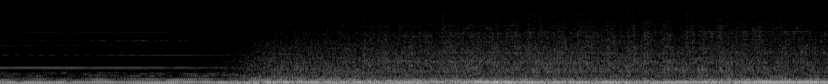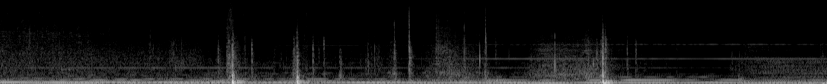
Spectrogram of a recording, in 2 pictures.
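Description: A car engine idles and rumbles steadily near a secluded old cottage among big trees, then a few sharp thunks like a door opening and shutting, with no voices.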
